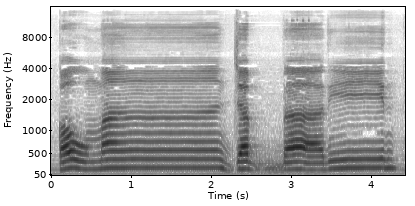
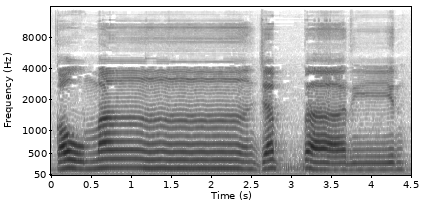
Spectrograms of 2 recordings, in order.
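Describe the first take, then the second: Both takes have the same delivery.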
